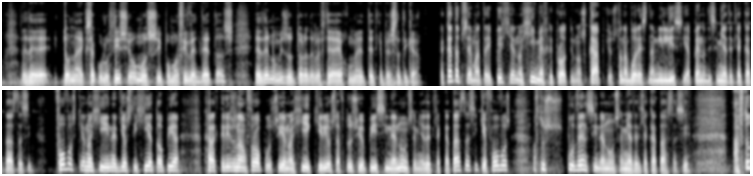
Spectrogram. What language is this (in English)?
Greek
